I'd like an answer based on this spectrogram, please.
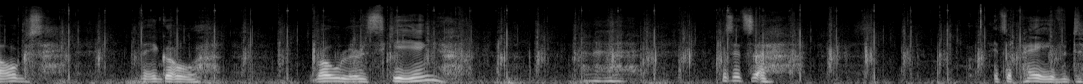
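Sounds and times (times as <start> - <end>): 
speech: 0.0 - 0.6, 1.4 - 2.3, 3.2 - 4.8, 7.2 - 7.9, 10.0 - 10.8
running footsteps on gravel: 0.0 - 10.8
man breathing: 0.2 - 1.3, 1.9 - 2.9, 4.3 - 8.9.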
